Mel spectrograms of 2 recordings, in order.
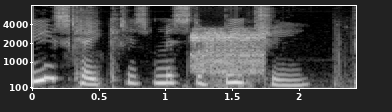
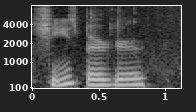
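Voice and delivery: cheeseburger with a put-on American accent; 3 semitones lower, 7 dB quieter than usual. Saying a word after another speaker asks for it: american accent. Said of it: "cheeseburger in an American accent".

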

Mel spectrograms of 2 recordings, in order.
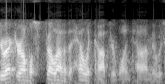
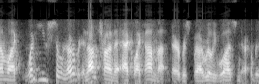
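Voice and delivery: ordinary delivery

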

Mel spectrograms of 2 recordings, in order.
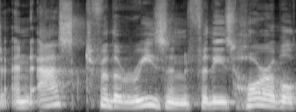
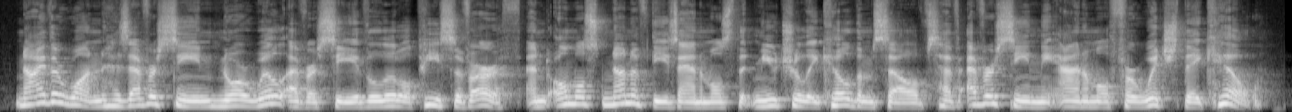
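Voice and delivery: usual speaking voice

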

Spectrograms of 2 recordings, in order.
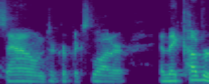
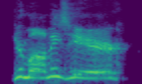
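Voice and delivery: put-on mocking jock voice, higher and louder; 12 semitones higher, 7 dB louder than usual. Retelling an older brother calling out in front of everybody: imitating a mocking jock. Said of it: "an eighties movie jock with".

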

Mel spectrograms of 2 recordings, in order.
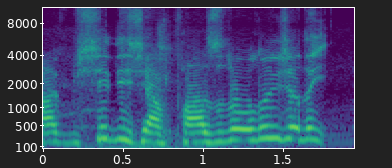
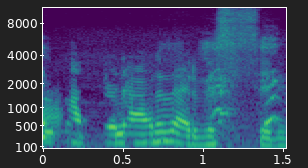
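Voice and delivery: usual speaking voice

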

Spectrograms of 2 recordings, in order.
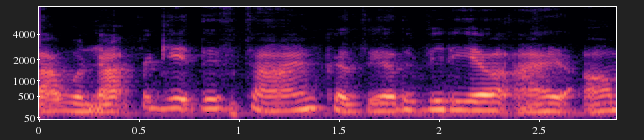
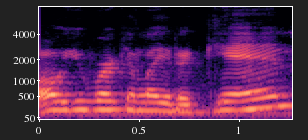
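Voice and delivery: acted-out sarcastic, jabbing tone. Describing asking a partner who may have cheated, retelling a sarcastic question. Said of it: "it's sarcastically".

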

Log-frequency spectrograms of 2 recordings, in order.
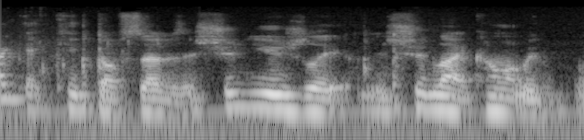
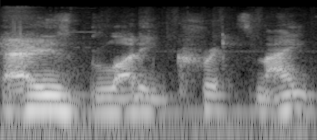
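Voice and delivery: put-on heavy overdone Australian accent. Player asked to imitate how the Sniper sounds, doing a Sniper impression with an Australian accent. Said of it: "can you imitate the sniper how he sounds?".

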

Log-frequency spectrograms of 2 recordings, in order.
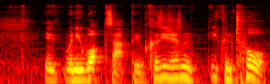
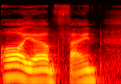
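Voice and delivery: put-on Scottish accent. Retelling greeting a woman and quoting her reply in a Scottish accent. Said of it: "That's Scottish".

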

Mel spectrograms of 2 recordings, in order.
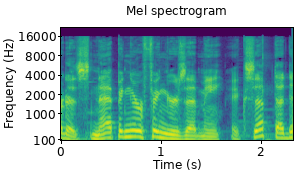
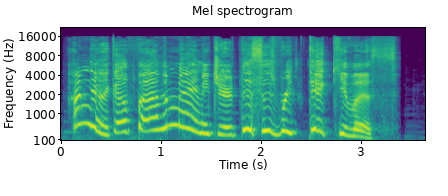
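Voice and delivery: angry put-on cartoon voice, higher. Repeating the angry woman's line about the manager: angry SpongeBob voice. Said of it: "Kinda sound like an angry SpongeBob".

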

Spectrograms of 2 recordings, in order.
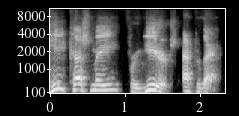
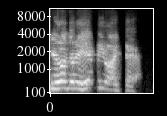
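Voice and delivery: mock angry, pitched-up voice; 7 semitones higher than usual. Retelling Flair coming back to the dressing room: imitating angry Flair. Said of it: "Flair came back to the dressing room mad".

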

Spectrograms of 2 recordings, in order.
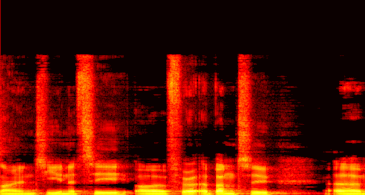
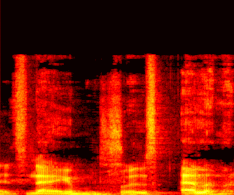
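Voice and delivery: bad put-on American movie-trailer voice, lower; 3 semitones lower than usual. Presenting a chat client's name, in a bad American cinema voice. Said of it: "in a really bad American cinema act".

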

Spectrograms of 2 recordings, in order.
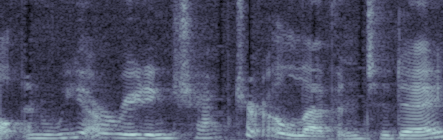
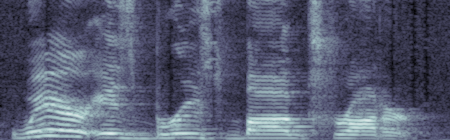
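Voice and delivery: very loud, slow, booming, drawn-out bark; 10 dB louder than usual. Reading a story aloud, a character calls a boy before the whole school, barking. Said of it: "the Trunchbull barked suddenly".

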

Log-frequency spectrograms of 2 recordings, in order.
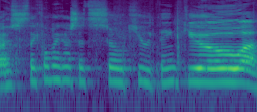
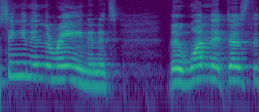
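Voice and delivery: ordinary delivery

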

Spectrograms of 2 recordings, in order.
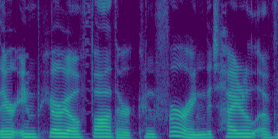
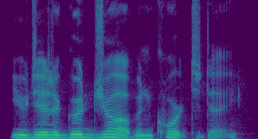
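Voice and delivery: speaking low, deep voice; 3 semitones lower than usual. After a glance from his brother, a man addresses another man: deep voice. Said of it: "said in a deep voice".

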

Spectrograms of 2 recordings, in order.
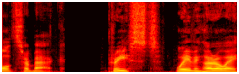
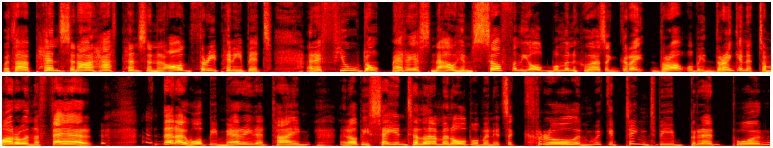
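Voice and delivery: high, weepy, tearful crying, on the edge of tears; 7 semitones higher than usual. Reading a play aloud, voicing Sarah Casey speaking to the priest: Sarah Casey crying. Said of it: "Synge, a story of two young tinkers trying to con a travelling holy man into marrying them, all while their mother is constantly trying to satiate her indomitable thirst for drink, thereby inadvertently causing more prob".

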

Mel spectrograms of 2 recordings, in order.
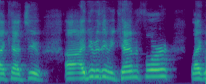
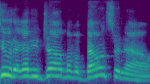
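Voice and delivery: put-on excited voice, higher; 3 semitones higher than usual. Retelling a friend's call about his new job: imitating an excited friend. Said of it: "he's all excited".

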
